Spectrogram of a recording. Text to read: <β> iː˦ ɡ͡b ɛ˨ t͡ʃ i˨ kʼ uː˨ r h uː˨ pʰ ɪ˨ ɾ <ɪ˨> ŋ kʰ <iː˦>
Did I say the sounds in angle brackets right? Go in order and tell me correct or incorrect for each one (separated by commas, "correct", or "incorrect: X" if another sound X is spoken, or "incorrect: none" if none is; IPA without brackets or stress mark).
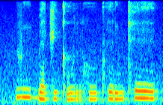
correct, incorrect: i˨, incorrect: eː˦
